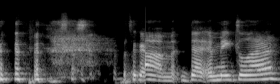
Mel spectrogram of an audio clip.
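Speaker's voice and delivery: high, slow words laughed through.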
